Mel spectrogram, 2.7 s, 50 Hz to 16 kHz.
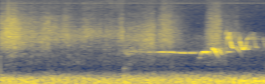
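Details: Japanese bush warbler singing in the evening near a campsite on Izu Oshima, a Tokyo island, at about 12 degrees. Faint song: one drawn-out steady whistle, then a quick rising and falling flourish, over constant background hiss.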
